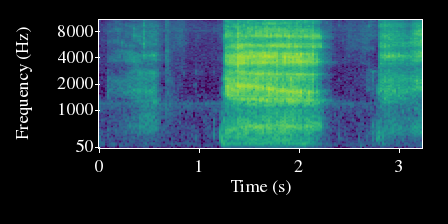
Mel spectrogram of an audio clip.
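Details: A single long, loud, deep burp lasting about a second, with quieter sounds before and after; uncontrollable belching.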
